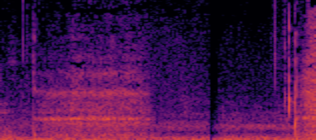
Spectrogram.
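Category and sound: human body sound, throat clearing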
